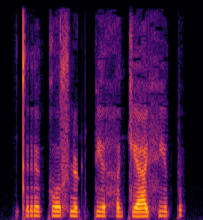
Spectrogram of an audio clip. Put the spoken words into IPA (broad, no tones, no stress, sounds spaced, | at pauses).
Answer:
t r ø k o s ɳ ø ʈ pʲ ə h ə kʲ a fʲ ø p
